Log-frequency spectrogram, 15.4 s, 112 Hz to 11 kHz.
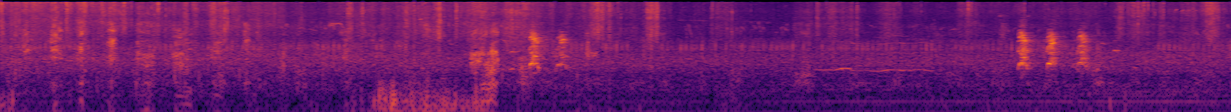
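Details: Two 4-month-old Siberian Husky puppies, Cassia and Disco, at play in their kennel: scattered short sharp yips and scuffling noises, a brief thin whine near the middle, and a quick cluster of louder yelps toward the end.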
